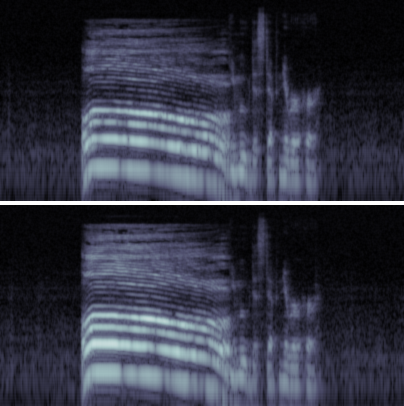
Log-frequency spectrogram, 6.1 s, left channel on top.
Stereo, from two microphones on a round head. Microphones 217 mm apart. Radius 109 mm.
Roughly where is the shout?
Right.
